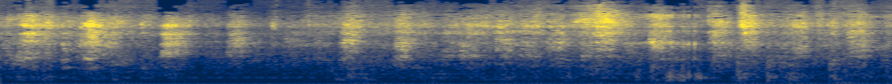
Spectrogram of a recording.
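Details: Playing Staffordshire bull terriers making fast, airy panting and snorting puffs, roughly three per second and irregular, over a hissy background of movement.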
